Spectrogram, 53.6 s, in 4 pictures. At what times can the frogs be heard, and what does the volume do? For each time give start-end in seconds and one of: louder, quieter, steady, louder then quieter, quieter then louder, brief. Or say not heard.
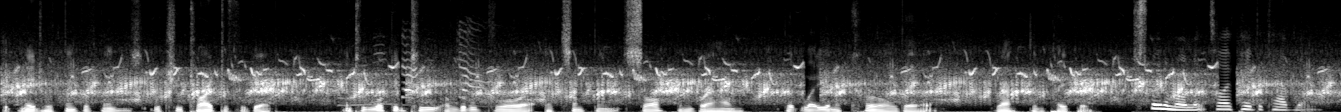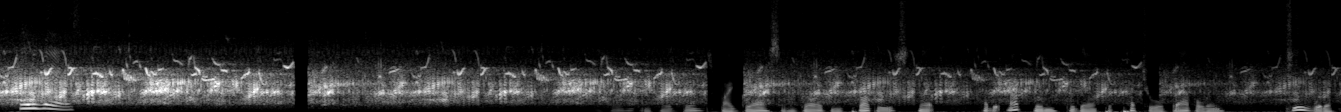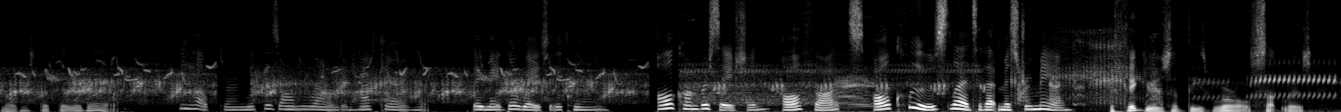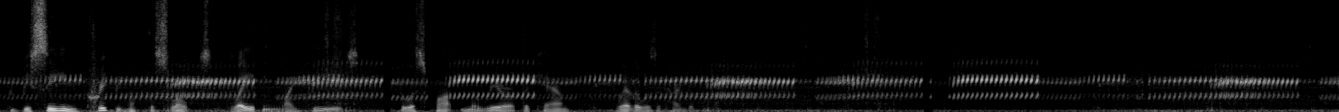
0.0-53.5 quieter.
